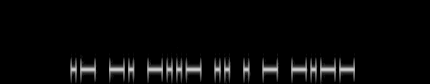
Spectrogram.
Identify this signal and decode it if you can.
Morse code, heard as a keyed tone, about 25 wpm, 700 Hz. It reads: ANXIETY
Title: Sentences from Top 1600 Words - New Word Drill - 25wpm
